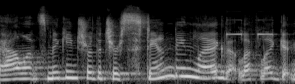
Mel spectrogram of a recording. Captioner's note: timer beeps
